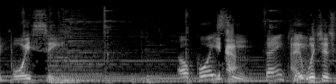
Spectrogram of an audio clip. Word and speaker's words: Boise: Boise Idaho and they want you to say Boise oh boy which is P because it's it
